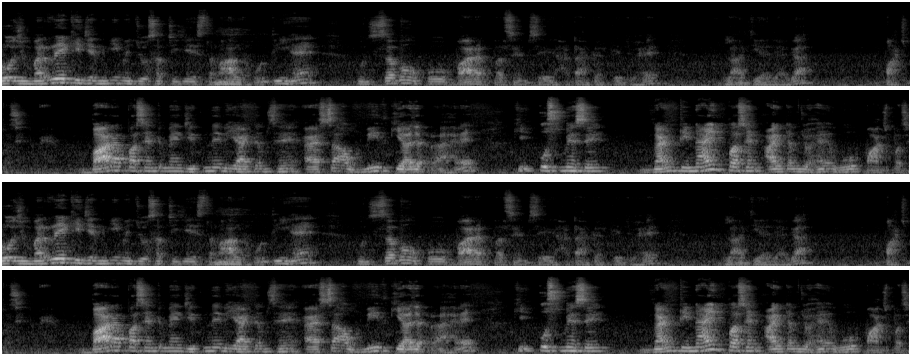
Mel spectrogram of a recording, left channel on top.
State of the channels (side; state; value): both; identical; correlation 1.00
